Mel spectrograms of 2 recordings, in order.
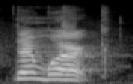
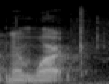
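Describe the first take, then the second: First: Said in the usual way. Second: Much lower, softer flat-out mutter; deflated mutter. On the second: Real, not acted. Gamer muttering that her plan failed, deflated and low. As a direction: let it drop low and quiet.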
